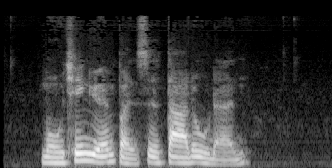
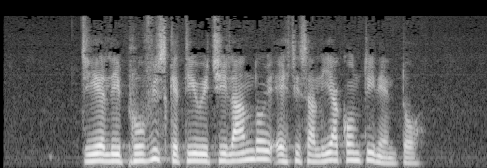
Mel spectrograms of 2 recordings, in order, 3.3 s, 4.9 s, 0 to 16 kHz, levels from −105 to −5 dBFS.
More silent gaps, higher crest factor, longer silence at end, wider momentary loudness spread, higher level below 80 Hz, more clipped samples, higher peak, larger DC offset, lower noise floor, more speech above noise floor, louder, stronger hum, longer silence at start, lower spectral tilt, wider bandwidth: neither; about the same, 16 dB vs 16 dB; first, 0.9 s vs 0.7 s; first, 14 LU vs 10 LU; about the same, -54 dBFS vs -56 dBFS; neither; about the same, -4 dBFS vs -2 dBFS; neither; first, -69 dBFS vs -57 dBFS; first, 51 dB vs 41 dB; second, -19 LUFS vs -16 LUFS; neither; second, 0.4 s vs 0.8 s; first, -8.5 dB/octave vs -6 dB/octave; about the same, 11 kHz vs 11.5 kHz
